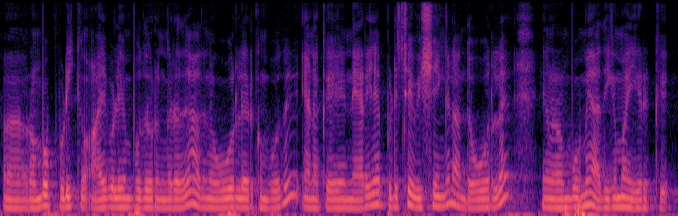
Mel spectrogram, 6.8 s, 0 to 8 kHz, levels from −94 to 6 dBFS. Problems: none marked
